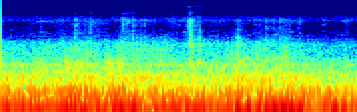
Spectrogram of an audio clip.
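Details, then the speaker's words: Honda Mobilio test drive on a rough village road after the loose stabilizer link was tightened, not replaced. Only a deep steady road rumble is heard, with no suspension knocks or clunks. The earlier clunk is gone and the suspension is quiet. "Sudah nyaman ya Bro Ya enggak ada bunyi seperti tadi bisa didengar halus tidak seperti sebelum kita Kencangkan link stabilnya ini walaupun enggak diganti tapi sudah tidak bunyi ya Bro ya"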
